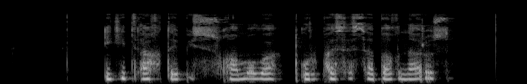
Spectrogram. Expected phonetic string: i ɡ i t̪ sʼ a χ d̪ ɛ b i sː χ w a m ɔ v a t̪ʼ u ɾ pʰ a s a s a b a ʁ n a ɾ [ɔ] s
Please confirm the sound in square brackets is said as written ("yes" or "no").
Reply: yes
